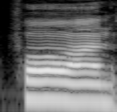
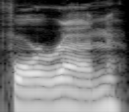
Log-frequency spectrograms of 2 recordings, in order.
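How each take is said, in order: First: The vowels run together with no R or break. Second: An R sound links the two words together. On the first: "it sounds dumb if you say song for un" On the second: "or for run. I don't want that"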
